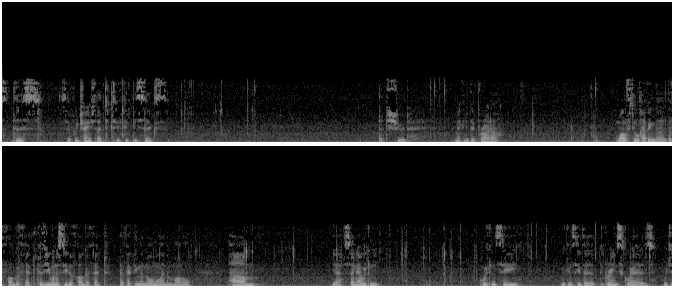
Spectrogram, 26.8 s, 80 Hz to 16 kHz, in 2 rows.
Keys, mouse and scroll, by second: 0.0-26.8 typing, 2.0 click, 2.0 scroll down 2, 4.3 ctrl+s, 8.7 click.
